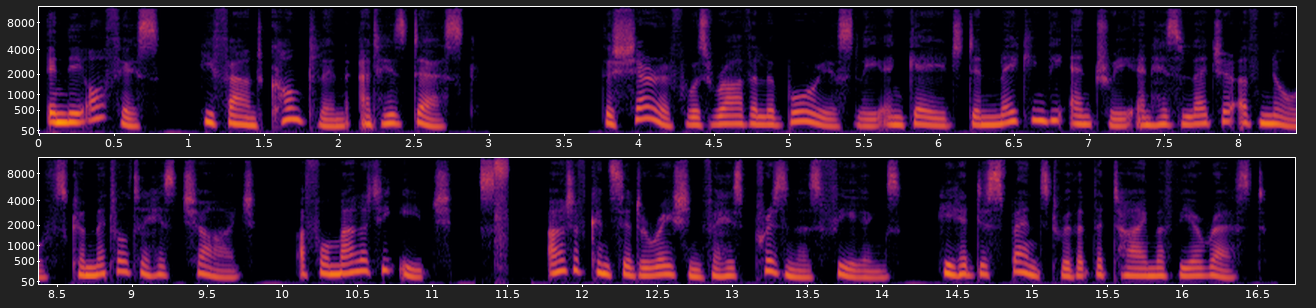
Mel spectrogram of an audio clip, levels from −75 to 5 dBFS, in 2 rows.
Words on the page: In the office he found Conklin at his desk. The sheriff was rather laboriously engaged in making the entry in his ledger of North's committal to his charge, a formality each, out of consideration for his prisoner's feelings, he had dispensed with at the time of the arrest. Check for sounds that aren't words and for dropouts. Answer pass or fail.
fail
